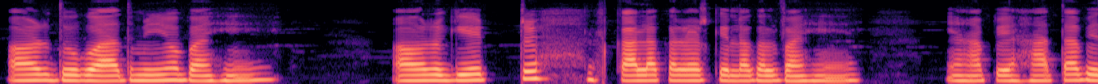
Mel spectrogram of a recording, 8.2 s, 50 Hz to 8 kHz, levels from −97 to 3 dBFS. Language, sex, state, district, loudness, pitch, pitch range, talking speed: Bhojpuri, female, Jharkhand, Palamu, -16 LUFS, 190 Hz, 185-200 Hz, 110 wpm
